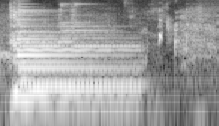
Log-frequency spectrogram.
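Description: Steel-string acoustic guitar fitted with new phosphor bronze coated strings: one chord strummed just after the start rings steadily for about a second and a half, then is damped, leaving a faint hiss and a small click.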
